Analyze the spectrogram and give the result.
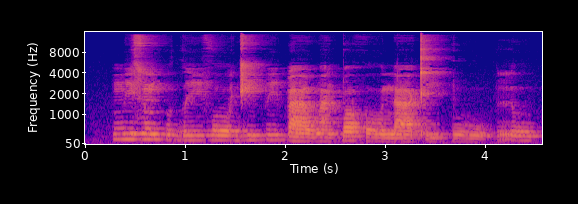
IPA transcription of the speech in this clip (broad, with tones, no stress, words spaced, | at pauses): mi˦zũ˦ kʷɪ˦ɡʷiː˦voː˦ d͡ʒi˦ pi˦ɓaː˨wã˨ k͡pɔ˦hoː˨ naː˨kʼiː˨k͡puː˨ | ru˦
